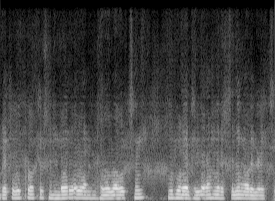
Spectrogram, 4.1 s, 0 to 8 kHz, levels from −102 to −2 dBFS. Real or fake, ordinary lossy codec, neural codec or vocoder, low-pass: fake; none; codec, 16 kHz, 1 kbps, FreqCodec, smaller model; none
